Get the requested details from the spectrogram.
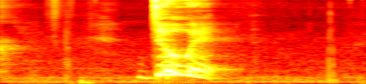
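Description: A boy shouts excitedly close by.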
